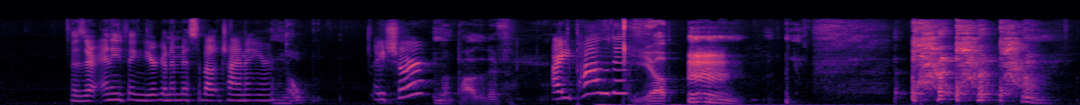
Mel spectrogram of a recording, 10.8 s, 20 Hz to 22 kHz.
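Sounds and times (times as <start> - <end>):
speech: 0.7 - 7.4, 9.8 - 10.5
person coughing from sage caught in the throat: 6.9 - 8.1, 9.0 - 10.6.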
